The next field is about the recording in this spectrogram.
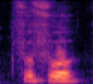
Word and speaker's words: Fufuo: The town is spelled F-U-F-U-O. It's not Fufuo. – Fufuo. – It's Fufuo. White.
